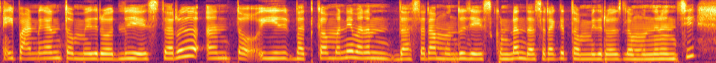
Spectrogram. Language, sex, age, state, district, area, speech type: Telugu, female, 18-30, Telangana, Mahbubnagar, urban, spontaneous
